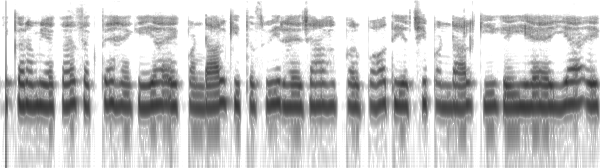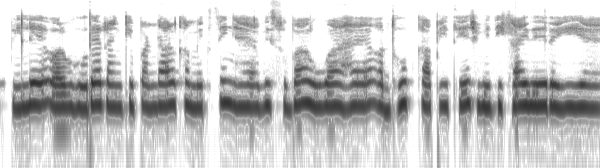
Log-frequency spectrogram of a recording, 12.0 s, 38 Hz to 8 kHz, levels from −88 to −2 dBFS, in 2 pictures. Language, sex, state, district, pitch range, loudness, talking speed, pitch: Hindi, female, Jharkhand, Sahebganj, 270-280 Hz, -27 LUFS, 230 wpm, 275 Hz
